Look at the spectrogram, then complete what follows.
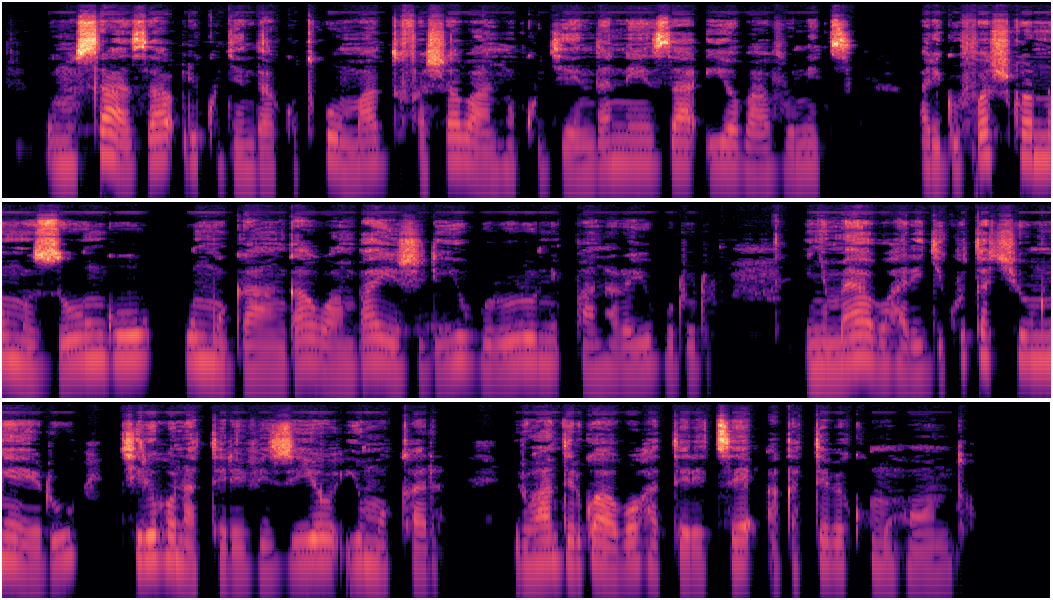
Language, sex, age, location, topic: Kinyarwanda, female, 25-35, Kigali, health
